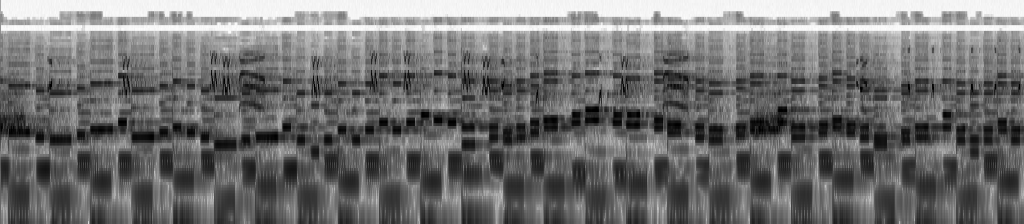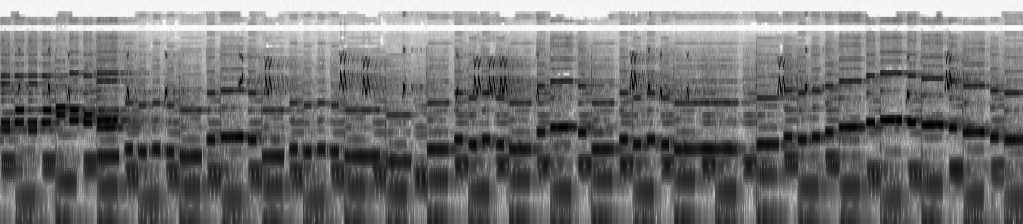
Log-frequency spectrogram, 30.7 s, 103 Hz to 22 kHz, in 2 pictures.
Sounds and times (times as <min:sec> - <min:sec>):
Music: 0:00.0 - 0:30.7.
